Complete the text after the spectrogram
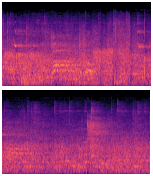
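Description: A busy crowd murmurs and chatters in an echoing hall.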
